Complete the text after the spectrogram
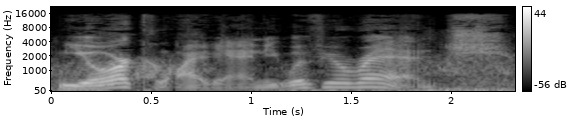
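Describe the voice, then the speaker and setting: A man voicing a small, polite robot who speaks in a formal, measured and precise way. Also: mid-range voice, very animated, heavy background noise.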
